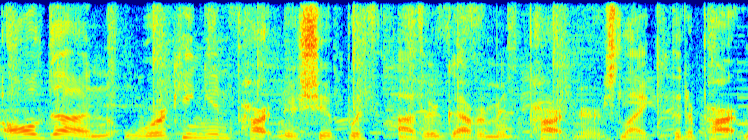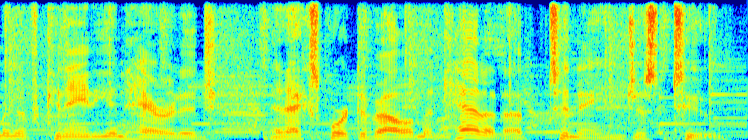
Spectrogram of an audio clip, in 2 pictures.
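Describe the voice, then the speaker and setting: A man reading scripted documentary narration in a polished, even way. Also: mid-range voice, fast talker, hardly any pauses. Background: background music.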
